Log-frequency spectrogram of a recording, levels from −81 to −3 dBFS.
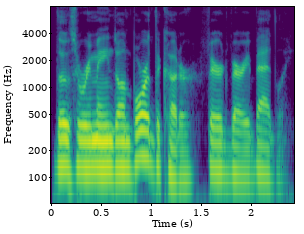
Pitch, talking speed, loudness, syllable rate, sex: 115 Hz, 245 wpm, -16 LUFS, 7.6 syllables/s, male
